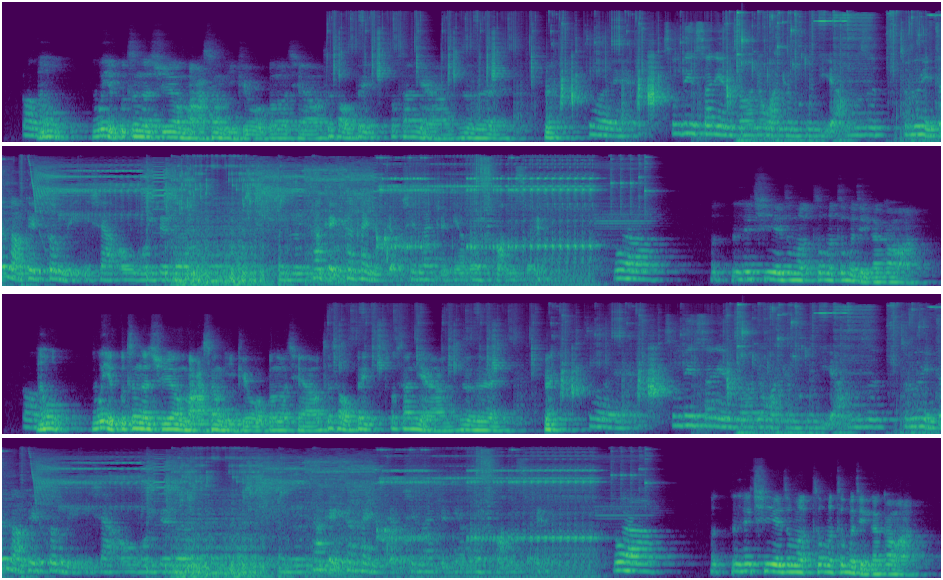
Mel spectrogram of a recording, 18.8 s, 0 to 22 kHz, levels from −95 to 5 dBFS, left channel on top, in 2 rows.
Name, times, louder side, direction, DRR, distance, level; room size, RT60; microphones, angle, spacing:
voice 1, 0.9-5.0 5.4-5.6 15.5-15.9 16.5-18.5, right 3 dB, 55° right, 7 dB, 0.5 m, -27 dB
sound 1, 3.2-15.9, left 3 dB, 25° left, 0.4 m, -34 dB
voice 2, 5.9-6.4 6.7-11.5 12.1-14.8, left 2 dB, 70° left, 2 dB, 0.7 m, -33 dB
3.5 x 2.3 x 4.2 m, 0.71 s
head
